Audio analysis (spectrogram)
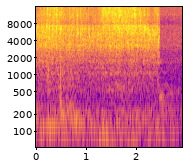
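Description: Onions frying in oil until light golden, giving off a dense, steady sizzle that drops away sharply near the end.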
